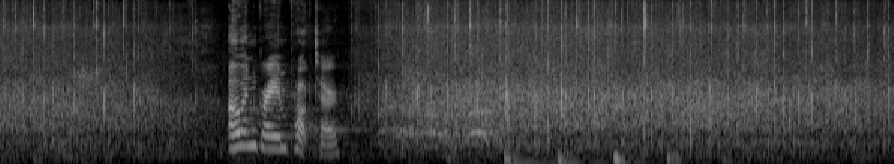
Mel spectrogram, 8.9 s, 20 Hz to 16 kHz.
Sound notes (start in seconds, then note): 3.5 audience applauding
